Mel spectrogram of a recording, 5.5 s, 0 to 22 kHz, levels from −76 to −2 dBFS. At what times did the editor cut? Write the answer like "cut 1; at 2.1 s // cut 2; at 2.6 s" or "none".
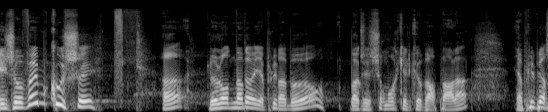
cut 1; at 2.4 s // cut 2; at 2.8 s // cut 3; at 3.6 s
